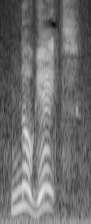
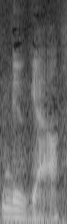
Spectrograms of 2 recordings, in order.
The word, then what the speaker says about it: nougat: me or do me i know it's pronounced nougat but i'm from manchester they're in manchester they say nugget all right sorted hey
